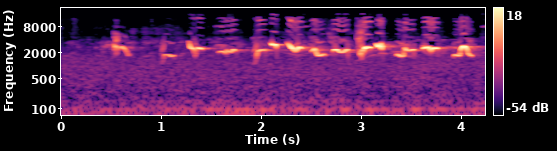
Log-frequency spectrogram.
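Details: Pekin robin, or red-billed leiothrix, delivering a steady, rapid string of slurred whistles, each rising and falling, about a dozen notes in four seconds against a quiet background.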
